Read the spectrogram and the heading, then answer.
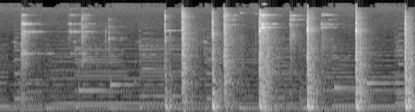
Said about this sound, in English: I loaded up my soundboard with a bunch of sound effects of construction, hammering and sawing. Like, I have this one, got hammering sounds, got that hammering, which is breaking glass as he hammers.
